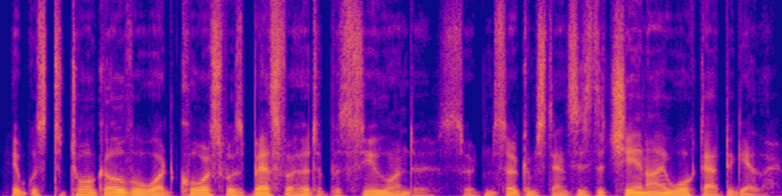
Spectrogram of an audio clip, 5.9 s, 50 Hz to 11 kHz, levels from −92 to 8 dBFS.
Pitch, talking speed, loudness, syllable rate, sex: 105 Hz, 235 wpm, -17 LUFS, 6.0 syllables/s, male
